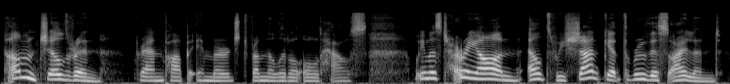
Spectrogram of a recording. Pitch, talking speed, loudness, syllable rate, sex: 205 Hz, 150 wpm, -19 LUFS, 4.7 syllables/s, female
